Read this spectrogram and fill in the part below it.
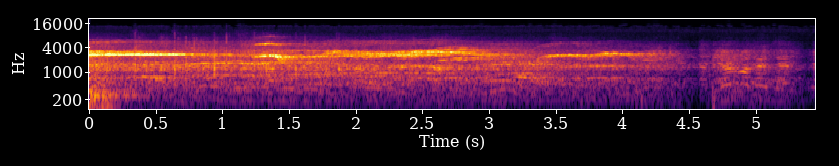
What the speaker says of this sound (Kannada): ಅವರನ್ನ ಅಭೂತಪೂರ್ವ ಚಪ್ಪಾಳೆಗಳ ಮುಖೇನ ಸ್ವಾಗತಿಸೋಣ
